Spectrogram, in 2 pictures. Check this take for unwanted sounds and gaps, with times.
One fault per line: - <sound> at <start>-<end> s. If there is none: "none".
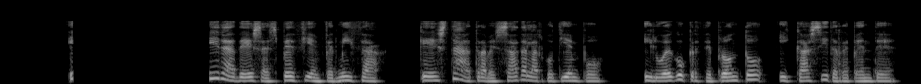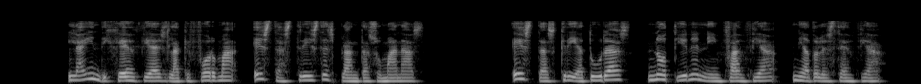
none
